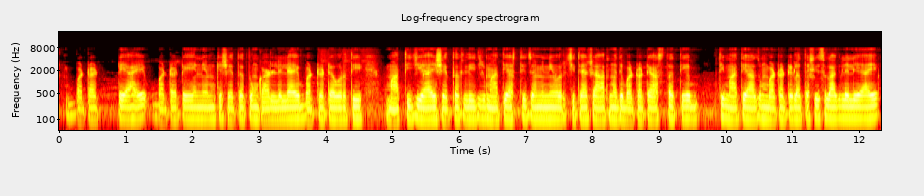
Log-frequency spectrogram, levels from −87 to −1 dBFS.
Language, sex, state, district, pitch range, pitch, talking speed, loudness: Marathi, female, Maharashtra, Chandrapur, 105-110 Hz, 105 Hz, 140 wpm, -16 LUFS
